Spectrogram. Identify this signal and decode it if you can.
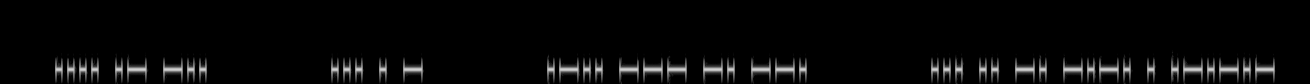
Morse code, heard as a keyed tone, about 21 wpm, 700 Hz. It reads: HAD SET LONG SINCE.
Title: 3x Word-Spacing - Sentences from Top 300 Words - 20wpm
